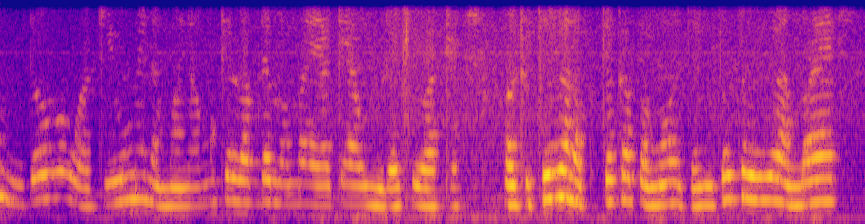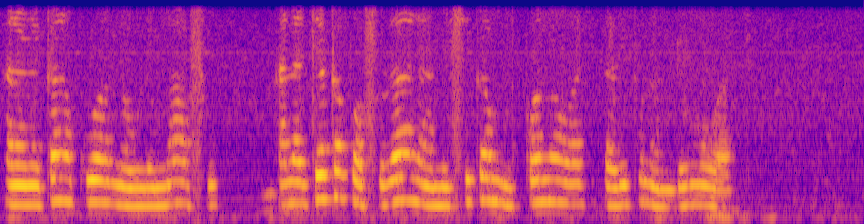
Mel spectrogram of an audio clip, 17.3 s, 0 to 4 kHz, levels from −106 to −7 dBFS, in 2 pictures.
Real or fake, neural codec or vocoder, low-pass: real; none; 3.6 kHz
